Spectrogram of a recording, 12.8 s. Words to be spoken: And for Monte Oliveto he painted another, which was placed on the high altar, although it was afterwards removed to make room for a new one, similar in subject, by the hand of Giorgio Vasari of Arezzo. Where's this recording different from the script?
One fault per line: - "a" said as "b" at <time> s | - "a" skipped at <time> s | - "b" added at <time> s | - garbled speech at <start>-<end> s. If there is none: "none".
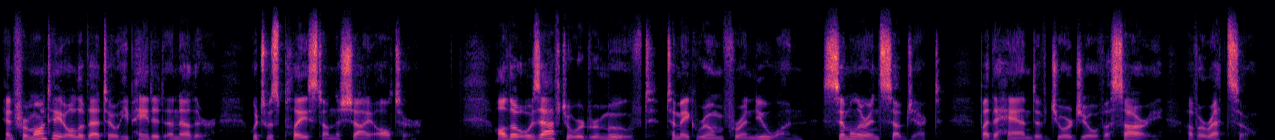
- "high" said as "shy" at 3.4 s
- "afterwards" said as "afterward" at 5.4 s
